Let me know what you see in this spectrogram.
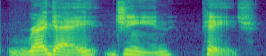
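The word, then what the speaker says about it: Regé-Jean Page: okay wait melissa says reggae gene page but mostly you just told me of the genre oh it's pronounced like the genre like reggae music oh melissa babe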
